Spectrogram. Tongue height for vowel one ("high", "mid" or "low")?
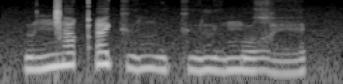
high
